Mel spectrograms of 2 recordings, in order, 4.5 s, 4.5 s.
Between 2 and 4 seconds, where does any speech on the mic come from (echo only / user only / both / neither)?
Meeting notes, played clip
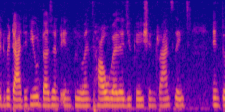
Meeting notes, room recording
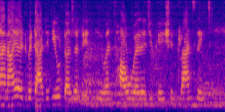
both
